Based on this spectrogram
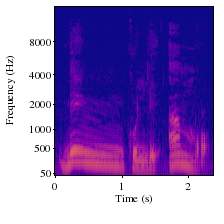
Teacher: نون هم به کاف رسیده اخفاء میشه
